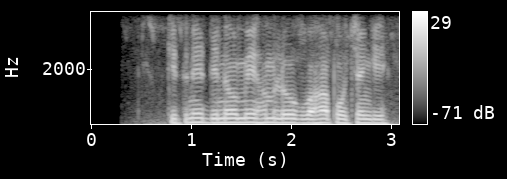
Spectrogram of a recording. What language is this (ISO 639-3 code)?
hin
